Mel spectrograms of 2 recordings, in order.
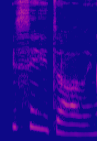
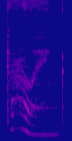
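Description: First: Hammed-up, badly faked British accent; British accent, done badly on purpose; horrible British accent. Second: Said in the usual way. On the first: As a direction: put on a playful mock British accent. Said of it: "say it with a British accent". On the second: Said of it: "you just have to say it with a British accent".

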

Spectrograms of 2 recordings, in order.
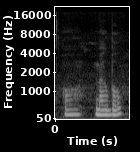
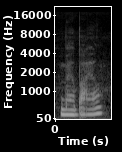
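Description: First: Mobile with a short ending; mobile as mo-bul. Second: Mobile rhymes with while; mobile as mo-bile. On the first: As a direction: say mobile like mobul. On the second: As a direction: say mobile with a long i. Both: Shown as a demonstration.

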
